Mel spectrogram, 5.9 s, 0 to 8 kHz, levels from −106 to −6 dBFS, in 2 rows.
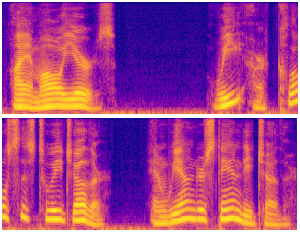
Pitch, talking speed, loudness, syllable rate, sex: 155 Hz, 150 wpm, -16 LUFS, 4.8 syllables/s, male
